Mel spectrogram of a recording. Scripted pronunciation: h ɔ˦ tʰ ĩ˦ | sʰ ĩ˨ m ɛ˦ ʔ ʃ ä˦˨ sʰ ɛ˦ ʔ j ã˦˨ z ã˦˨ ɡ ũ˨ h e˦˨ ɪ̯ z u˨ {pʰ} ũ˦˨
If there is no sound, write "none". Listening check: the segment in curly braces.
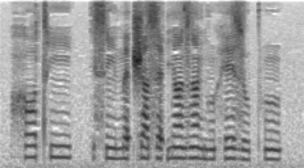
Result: pʰ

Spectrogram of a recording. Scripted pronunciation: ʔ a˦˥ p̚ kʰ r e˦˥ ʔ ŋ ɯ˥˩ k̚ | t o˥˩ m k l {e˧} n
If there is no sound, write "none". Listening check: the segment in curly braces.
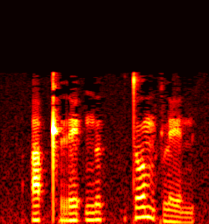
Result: e˨˩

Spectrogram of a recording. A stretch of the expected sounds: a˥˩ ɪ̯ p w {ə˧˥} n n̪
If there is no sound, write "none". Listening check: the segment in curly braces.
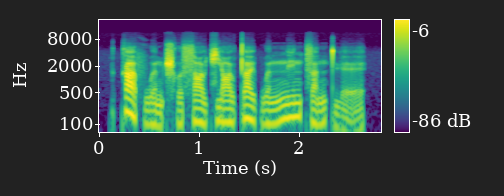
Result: ə˧˥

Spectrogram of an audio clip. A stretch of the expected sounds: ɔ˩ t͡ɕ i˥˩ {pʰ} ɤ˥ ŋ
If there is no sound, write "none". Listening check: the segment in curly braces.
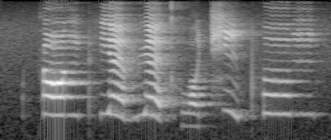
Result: pʰ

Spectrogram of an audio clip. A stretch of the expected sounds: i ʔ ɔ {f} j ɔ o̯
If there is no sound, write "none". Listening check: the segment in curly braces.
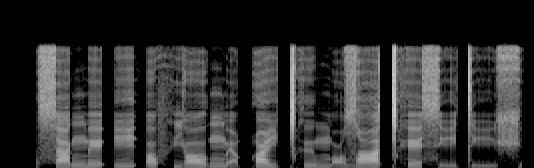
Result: f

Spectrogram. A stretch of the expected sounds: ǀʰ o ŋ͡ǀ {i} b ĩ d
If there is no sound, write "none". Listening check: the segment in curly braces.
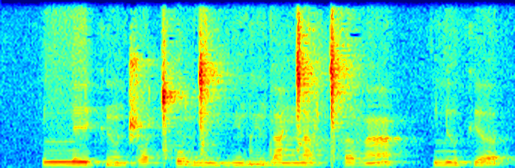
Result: ĩ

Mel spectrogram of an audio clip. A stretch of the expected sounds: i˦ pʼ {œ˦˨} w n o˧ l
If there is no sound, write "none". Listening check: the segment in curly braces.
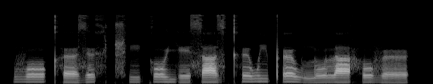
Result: œ˦˨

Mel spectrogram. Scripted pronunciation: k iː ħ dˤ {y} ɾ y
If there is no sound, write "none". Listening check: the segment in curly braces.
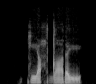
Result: y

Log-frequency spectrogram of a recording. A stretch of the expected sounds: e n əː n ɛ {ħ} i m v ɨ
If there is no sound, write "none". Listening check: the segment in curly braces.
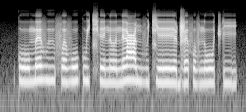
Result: ʕ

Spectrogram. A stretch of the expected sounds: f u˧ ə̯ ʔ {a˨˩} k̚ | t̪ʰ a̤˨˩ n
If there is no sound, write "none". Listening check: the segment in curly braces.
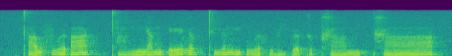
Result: a˦˥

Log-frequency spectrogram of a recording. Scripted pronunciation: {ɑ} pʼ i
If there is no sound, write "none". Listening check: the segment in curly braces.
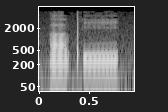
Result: a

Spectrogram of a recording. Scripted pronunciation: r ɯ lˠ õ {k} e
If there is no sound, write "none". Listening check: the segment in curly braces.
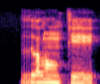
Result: k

